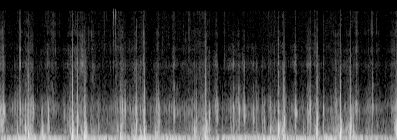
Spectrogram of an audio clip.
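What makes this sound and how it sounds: A hand-sized blob of soft, glossy pink slime is pressed, stretched and kneaded between the fingertips of both hands. This makes a rapid, steady run of wet squelching pops with a deep, low-heavy body. The pops are short and crowd closely together throughout.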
